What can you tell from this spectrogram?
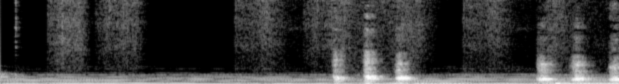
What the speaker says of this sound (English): They're extremely free-range chickens.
